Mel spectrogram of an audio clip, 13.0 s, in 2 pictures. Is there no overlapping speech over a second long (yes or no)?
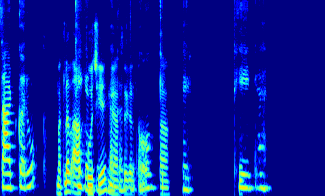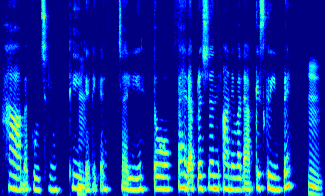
no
